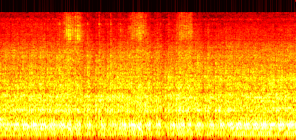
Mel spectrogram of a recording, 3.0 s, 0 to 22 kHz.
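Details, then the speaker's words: Yamaha YZF 250 motorcycle, sat 10 years outdoors, first start on full choke after reconnecting an ignition coil, no coolant in it; smooth, even buzzing run with a steady high-pitched exhaust note and no knocks. "dude it's running no way no way Jose"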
